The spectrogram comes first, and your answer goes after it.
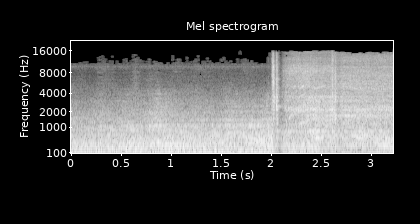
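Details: Cadillac 350 V8 with a brand-new remanufactured starter: rough whirring crank that never catches, with a sharp break partway through; starter spinning without properly engaging the flywheel, flywheel or starter fitment suspected.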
